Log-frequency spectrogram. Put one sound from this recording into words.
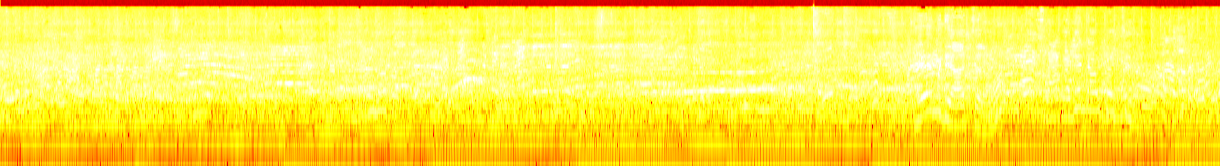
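A large crowd cheers and shouts excitedly in a big echoing hall.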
